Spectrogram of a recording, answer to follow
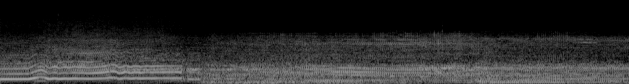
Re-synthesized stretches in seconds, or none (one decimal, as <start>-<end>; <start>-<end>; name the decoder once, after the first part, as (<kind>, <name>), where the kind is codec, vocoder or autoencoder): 1.1-2.6 (codec, SNAC); 4.2-4.8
